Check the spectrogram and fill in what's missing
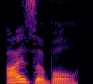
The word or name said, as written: iseabal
